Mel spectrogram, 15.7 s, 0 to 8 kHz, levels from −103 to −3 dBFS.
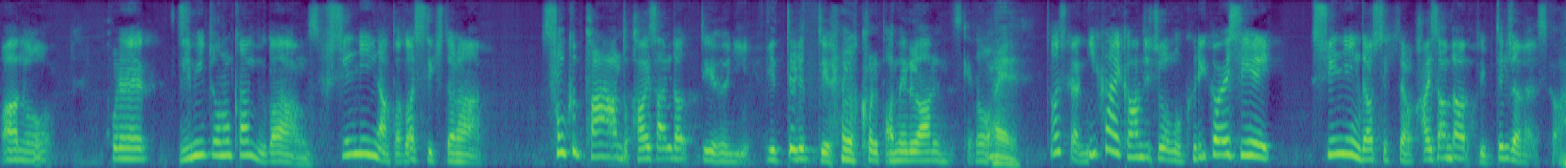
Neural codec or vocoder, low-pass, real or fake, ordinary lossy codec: codec, 16 kHz, 1 kbps, FreqCodec, larger model; none; fake; none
